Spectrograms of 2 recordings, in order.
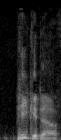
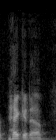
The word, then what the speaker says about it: Pegida: Pegida, for short, if I'm pronouncing that right, or Pegida.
